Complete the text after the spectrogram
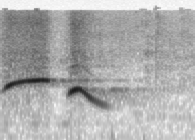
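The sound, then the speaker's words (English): A sharp two-part wolf whistle from a man at a woman: a high note that rises and holds, then a shorter note that swoops downward. It is clear and loud, with no talking. “I can't say that he did not whistle at her.”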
